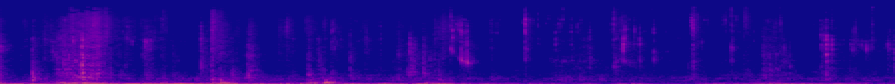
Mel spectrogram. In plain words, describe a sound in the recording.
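Crispy fried chicken crunches and crackles up close as it is torn apart.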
